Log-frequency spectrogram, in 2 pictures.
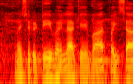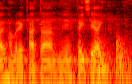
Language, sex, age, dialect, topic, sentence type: Bhojpuri, male, 18-24, Southern / Standard, banking, question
